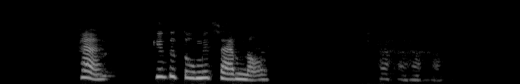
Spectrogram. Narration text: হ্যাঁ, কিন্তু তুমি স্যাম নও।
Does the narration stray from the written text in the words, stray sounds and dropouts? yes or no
yes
